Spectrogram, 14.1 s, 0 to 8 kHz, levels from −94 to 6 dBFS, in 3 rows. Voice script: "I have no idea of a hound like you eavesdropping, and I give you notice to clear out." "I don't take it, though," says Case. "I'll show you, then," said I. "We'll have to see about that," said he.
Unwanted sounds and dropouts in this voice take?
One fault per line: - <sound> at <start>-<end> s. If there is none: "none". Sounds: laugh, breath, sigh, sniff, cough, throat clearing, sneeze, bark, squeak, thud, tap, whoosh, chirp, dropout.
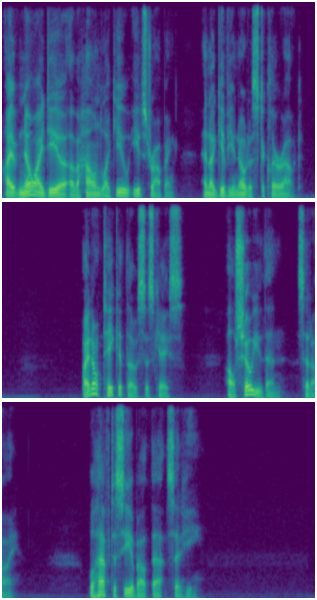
none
